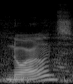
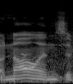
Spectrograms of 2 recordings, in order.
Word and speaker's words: New Orleans: What's the preferred pronunciation of things down there? – New Orleans? – Yeah. – I mean, there's, you know, Nolens. – Nolens. – It changes according to how much bourbon you've drank.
